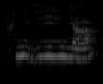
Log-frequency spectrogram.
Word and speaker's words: княгиня: The syllable na at the end of Gremina and syllable ня in княгиня contains the same Italian vowel a and same English consonant n, but in one word we use hard n and in another we use soften n.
